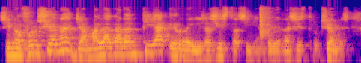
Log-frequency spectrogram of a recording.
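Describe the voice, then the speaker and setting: A man speaks in a somewhat breathy voice. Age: 40s. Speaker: agile expert speaker. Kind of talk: webinar presentation. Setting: online webinar. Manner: casual, animated.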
